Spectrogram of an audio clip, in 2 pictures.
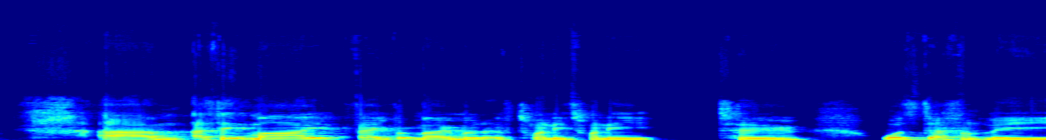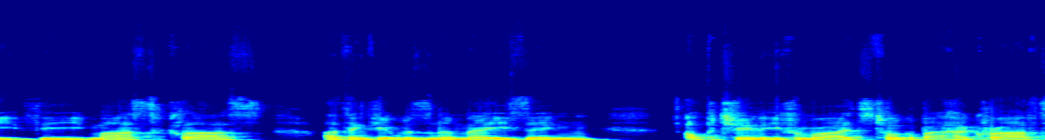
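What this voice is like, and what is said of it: London accent. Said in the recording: “It's ... from London... I know how much you love my accent”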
